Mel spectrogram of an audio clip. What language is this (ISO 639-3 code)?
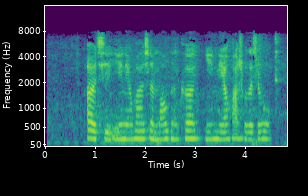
zho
